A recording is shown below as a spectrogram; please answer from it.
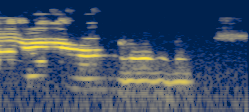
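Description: A woman's singing voice in a Hindi devotional bhajan, heard over a video call, trailing off after a held note into short, broken fragments. A softer low note comes about halfway through, then the voice stops near the end for a pause between lines.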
